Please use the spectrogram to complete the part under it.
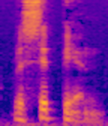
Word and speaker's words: recipient: そしてその次の受け取り人はレシートを受け取る人なんだけど、今度は P を発音します。 recipient です。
